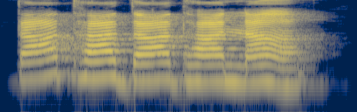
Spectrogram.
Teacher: दंत से उच्चारण होने के कारण दंत वर्ण है, इस वर्ग को त वर्ग कहते हैं।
